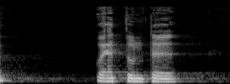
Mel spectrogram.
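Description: A man's voice speaking: after a pause of about a second, one short spoken phrase.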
